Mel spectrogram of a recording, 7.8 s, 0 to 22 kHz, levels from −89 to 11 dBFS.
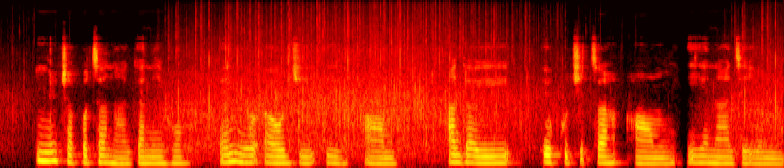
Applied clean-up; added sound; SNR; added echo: none; Applause / Crowd; 14 dB; none.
